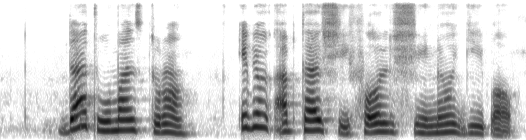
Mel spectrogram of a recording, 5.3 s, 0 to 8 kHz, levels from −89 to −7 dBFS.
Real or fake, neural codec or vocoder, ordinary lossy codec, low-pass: fake; codec, 16 kHz, 4 kbps, X-Codec, HuBERT features, trained on general audio; none; 7.2 kHz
